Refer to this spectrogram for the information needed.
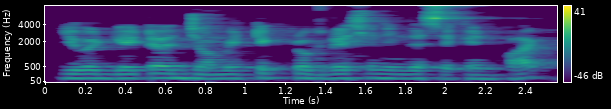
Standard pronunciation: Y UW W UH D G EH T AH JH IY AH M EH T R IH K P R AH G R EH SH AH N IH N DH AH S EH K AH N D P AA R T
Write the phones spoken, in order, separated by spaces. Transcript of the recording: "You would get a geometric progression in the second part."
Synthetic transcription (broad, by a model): Y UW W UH D G EH T AH JH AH M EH T IH K P R AH G R EH SH AH N IH N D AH S EH K AH N D P AA R T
